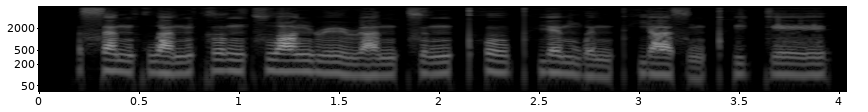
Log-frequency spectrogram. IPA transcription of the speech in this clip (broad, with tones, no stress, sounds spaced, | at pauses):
s a˥˩ n k w a˧˥ n k ɤ˥ ŋ t͡s w ɑ˥ ŋ ɻ ɻ̩˥˩ ɻ a˧˥ n t͡s ʊ˧˥ ŋ pʰ o˥ ʊ̯ pʰ ɥ ɛ˥ m w ə˨˩ n pʰ j ä˥˩ s ʊ˩ ŋ pʰ i˥˩ k e˥ ɪ̯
